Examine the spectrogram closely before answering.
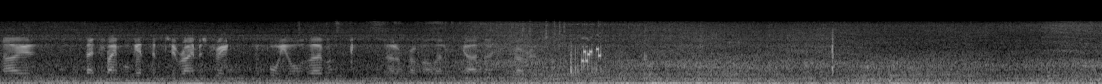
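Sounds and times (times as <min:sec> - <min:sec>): faint radio speech: 0:00.0 - 0:06.0
radio hiss: 0:00.0 - 0:06.0
radio chirp: 0:00.9 - 0:06.1.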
